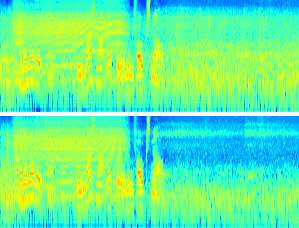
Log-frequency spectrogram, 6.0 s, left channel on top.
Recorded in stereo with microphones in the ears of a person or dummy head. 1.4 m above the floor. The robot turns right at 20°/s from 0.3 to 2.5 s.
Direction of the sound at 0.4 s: 25° right.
